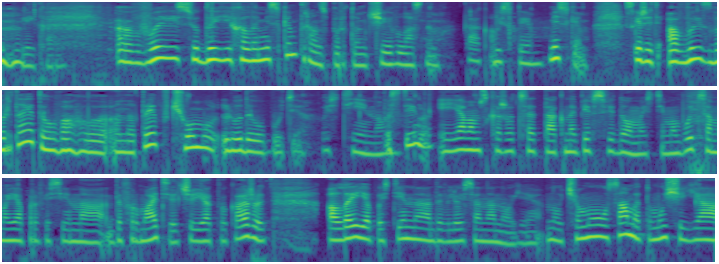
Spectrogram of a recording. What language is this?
Ukrainian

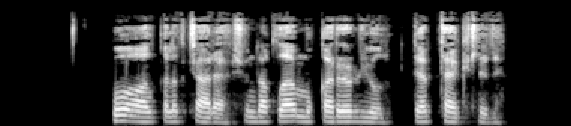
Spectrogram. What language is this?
Uyghur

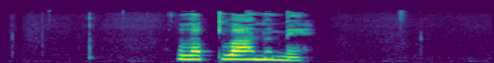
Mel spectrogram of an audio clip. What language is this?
Mari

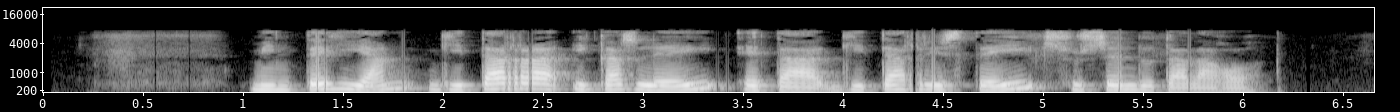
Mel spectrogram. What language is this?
Basque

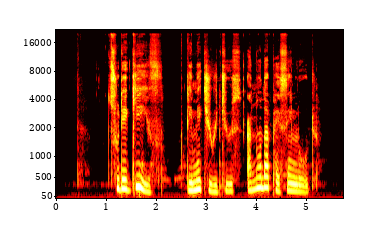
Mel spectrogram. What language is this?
Nigerian Pidgin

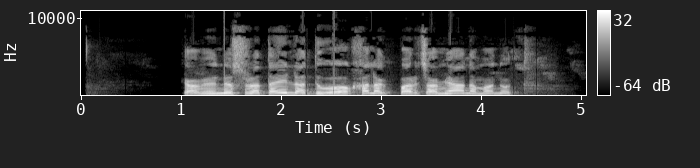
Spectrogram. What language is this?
Gawar-Bati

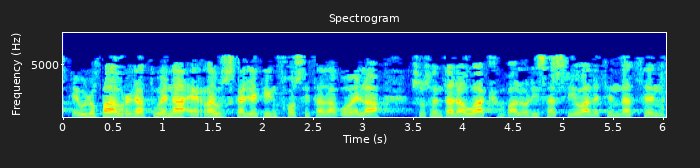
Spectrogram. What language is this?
Basque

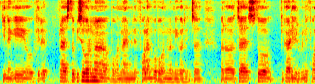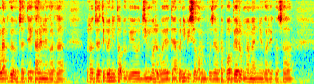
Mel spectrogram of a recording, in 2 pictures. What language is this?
Nepali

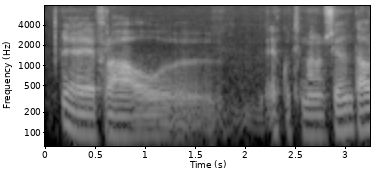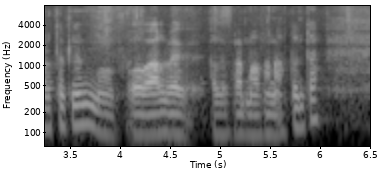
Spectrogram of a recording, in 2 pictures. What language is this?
Icelandic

